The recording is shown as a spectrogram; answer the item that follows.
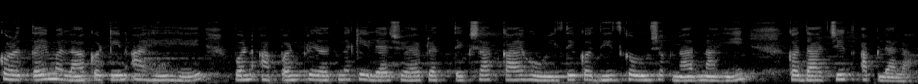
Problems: background sounds at intervals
